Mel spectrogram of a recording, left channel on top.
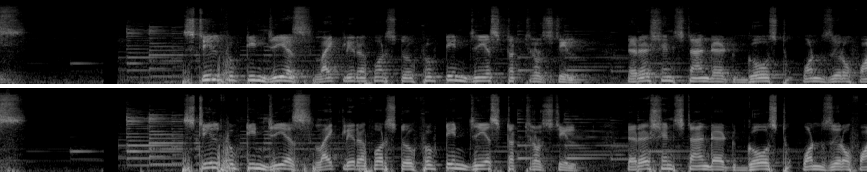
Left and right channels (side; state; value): both; normal; correlation 0.61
